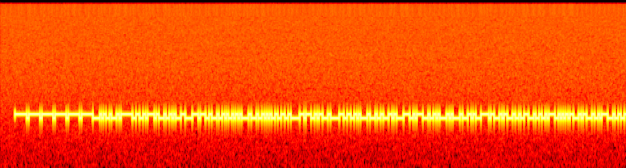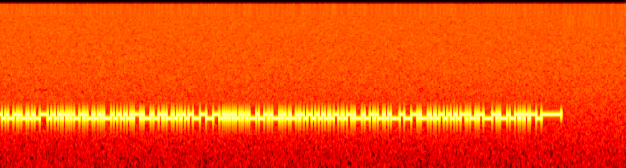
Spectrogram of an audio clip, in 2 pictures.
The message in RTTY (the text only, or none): IK ZOU DE SITUATIE NOG EENMAAL GRAAG IN MIJN EIGEN WOORDEN WILLEN TOELICHTEN.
